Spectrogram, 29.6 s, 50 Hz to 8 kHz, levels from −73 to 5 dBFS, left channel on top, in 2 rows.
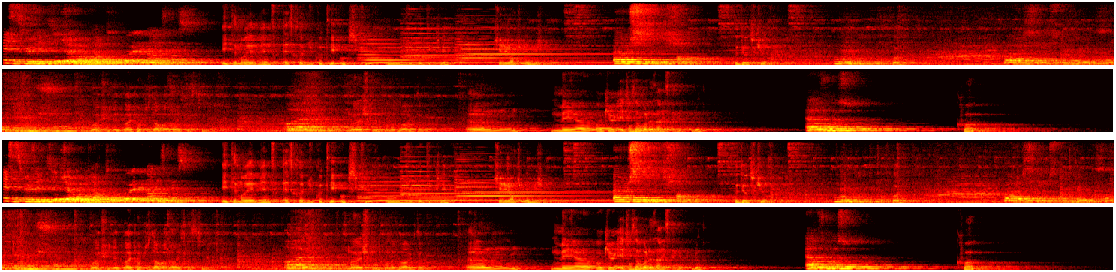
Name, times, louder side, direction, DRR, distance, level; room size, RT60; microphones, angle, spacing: voice 1, 0.0-2.4 8.1-9.1 11.1-11.3 13.2-15.7 18.6-18.9 25.5-26.1, equal, 65° right, -5 dB, 2.8 m, -21 dB
voice 2, 2.9-6.0 6.6-7.2 9.7-10.3 11.7-12.0 16.0-17.6 19.4-20.5 21.0-21.7 22.1-24.2 27.6-27.8, right 1 dB, 15° right, 3 dB, 0.4 m, -26 dB
sound 1, 4.7-21.4, right 2 dB, 85° right, 2.6 m, -35 dB
12.5 x 9.5 x 4.3 m, 2.6 s
head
